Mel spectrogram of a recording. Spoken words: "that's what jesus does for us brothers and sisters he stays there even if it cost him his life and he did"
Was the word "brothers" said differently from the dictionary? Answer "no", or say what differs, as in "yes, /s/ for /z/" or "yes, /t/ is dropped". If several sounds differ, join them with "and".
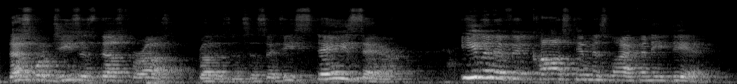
no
